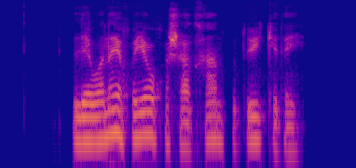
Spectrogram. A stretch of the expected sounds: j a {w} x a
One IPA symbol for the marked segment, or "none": w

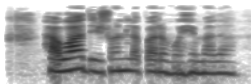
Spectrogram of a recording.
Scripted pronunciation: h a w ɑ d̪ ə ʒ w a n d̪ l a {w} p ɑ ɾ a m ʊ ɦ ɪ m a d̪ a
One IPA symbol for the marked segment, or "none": none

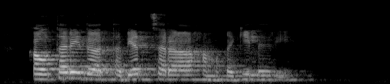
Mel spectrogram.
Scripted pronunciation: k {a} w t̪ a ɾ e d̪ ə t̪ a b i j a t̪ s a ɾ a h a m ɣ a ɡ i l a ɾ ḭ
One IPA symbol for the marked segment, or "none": a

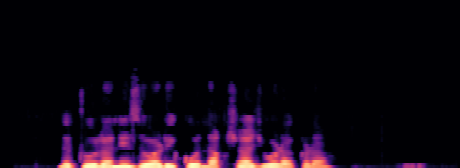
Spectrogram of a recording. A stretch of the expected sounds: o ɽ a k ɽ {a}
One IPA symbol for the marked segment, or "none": a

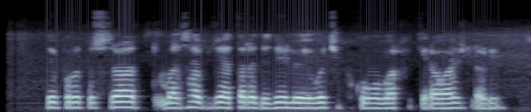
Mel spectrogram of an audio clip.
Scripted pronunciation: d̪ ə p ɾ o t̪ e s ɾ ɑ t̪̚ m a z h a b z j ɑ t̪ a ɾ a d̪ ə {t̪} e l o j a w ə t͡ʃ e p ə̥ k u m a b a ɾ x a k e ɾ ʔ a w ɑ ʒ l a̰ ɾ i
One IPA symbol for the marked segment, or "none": d̪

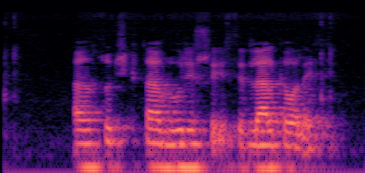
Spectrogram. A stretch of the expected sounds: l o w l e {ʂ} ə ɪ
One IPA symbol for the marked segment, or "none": ʂ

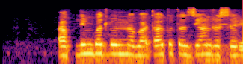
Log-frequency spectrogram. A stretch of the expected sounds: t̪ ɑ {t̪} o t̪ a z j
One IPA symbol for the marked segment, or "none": t̪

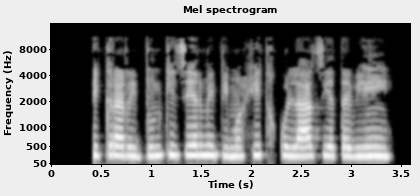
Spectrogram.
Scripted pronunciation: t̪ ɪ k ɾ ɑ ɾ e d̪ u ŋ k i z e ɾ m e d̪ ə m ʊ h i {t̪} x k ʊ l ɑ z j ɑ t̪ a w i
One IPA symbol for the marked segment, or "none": t̪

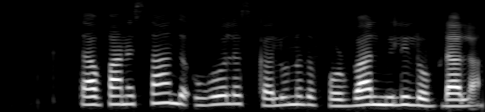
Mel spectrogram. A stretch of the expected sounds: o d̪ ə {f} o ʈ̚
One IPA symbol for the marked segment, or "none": f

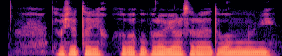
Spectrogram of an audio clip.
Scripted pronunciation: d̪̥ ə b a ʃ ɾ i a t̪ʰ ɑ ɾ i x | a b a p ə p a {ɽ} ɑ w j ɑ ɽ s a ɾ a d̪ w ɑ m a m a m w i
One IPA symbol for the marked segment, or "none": ɾ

